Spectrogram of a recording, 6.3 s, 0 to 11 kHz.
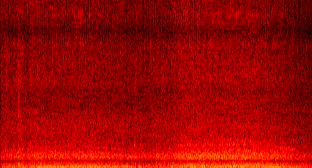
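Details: Cold-start BMW V12 at idle, uneven loping, sputtering beat with occasional stumbles; owner suspects leaking intake manifold gaskets and possibly a light head gasket leak (coolant dropping, steaming); cause not confirmed.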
